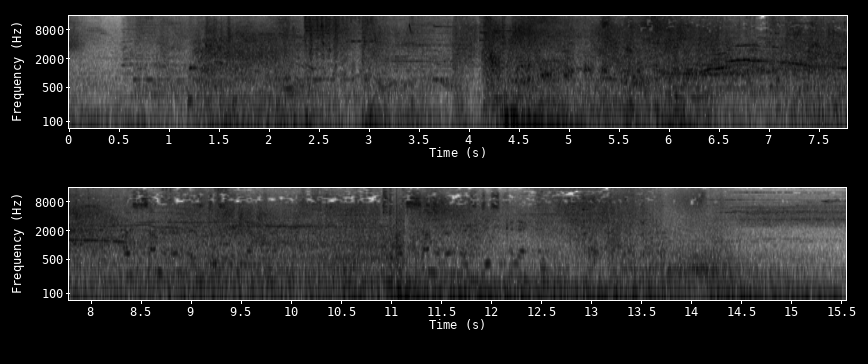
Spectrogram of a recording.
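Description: Game battle effects whoosh, zap and clash rapidly.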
